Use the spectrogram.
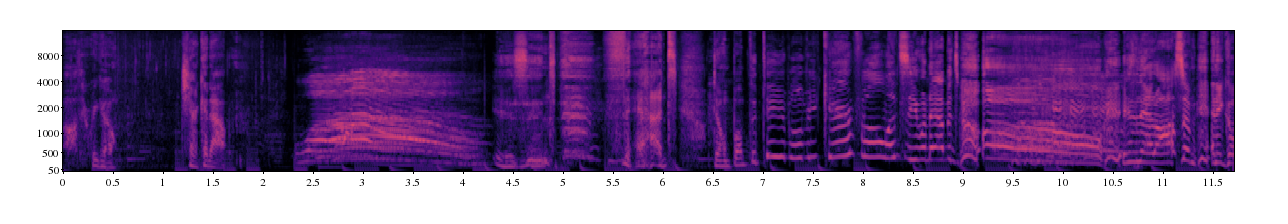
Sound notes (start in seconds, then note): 2.4 children Exclaim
